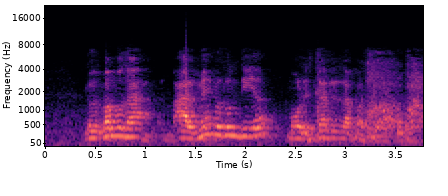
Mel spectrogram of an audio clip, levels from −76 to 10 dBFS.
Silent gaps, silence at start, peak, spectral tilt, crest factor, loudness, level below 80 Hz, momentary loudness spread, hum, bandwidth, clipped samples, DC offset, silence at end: none; 0.4 s; 0 dBFS; -7.5 dB/octave; 16 dB; -17 LUFS; -48 dBFS; 8 LU; none; 7.6 kHz; under 0.1%; under 0.1%; 0 s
